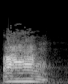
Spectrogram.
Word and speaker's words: tạng: Địa là ý nó cứng rắn, sâu dày, còn tạng cũng đọc là tàng, như nói là tàng trữ, là ý nói chứa tất cả.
